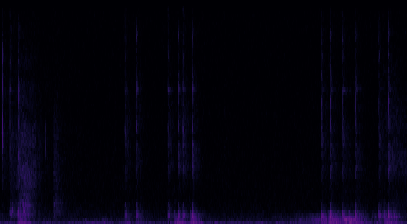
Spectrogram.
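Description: Faint keystrokes on a computer keyboard: a handful of separate key presses in small clusters, typing digits into a calculator.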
